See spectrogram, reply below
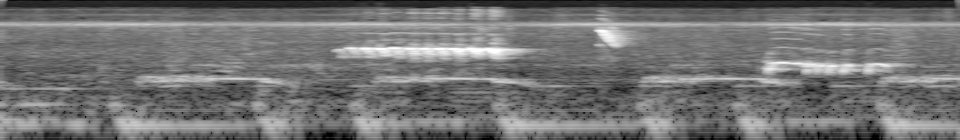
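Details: Vigorously singing zebra dove as a master training recording: a series of low bending coos and a rippling trilled phrase, broken by a buzzy higher trill and a quick squeak, against steady low thuds.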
